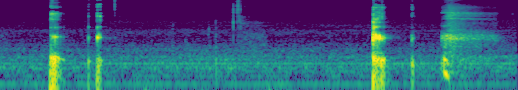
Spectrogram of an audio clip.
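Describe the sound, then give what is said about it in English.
A burp with a few short, throaty bursts, a sharp one near the start and another later, followed by a rougher, drawn-out belch sound, with no talking. “That burp was actually so relieving towards my congestion.”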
